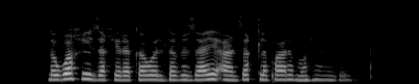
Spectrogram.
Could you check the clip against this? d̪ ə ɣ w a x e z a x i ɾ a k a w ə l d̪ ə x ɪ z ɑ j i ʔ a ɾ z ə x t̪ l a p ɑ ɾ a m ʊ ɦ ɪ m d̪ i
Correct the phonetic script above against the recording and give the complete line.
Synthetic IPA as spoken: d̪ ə ɣ w a x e z a x i ɾ a k a w ə l d̪ ə ɣ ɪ z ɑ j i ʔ a ɾ z ə x t̪ l a p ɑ ɾ a m ʊ ɦ ɪ m d̪ i

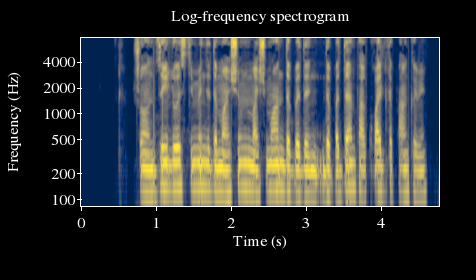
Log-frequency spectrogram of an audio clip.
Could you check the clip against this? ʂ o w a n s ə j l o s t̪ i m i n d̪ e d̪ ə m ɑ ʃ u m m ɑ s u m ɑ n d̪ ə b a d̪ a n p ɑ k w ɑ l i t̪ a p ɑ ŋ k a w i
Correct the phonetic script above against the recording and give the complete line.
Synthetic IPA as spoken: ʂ o w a n z ə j l o s t̪ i m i n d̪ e d̪ ə m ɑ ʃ u m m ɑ ʃ u m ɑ n d̪ ə b a d̪ a n p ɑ k w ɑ l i t̪ a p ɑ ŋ k a w i

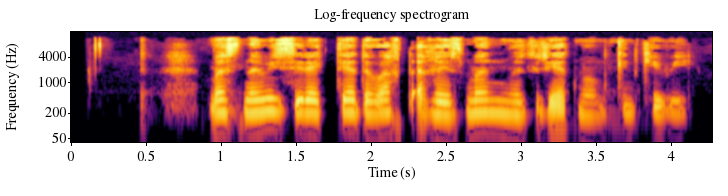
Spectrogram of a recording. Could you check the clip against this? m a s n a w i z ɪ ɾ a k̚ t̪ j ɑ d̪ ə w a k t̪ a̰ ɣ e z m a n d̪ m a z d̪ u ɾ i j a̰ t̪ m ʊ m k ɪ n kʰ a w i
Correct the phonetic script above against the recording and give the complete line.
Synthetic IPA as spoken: m a s n a w i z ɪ ɾ a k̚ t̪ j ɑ d̪ ə w a x t̪ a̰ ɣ e z m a n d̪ m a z d̪ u ɾ i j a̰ t̪ m ʊ m k ɪ n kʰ a w i

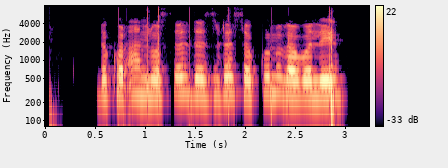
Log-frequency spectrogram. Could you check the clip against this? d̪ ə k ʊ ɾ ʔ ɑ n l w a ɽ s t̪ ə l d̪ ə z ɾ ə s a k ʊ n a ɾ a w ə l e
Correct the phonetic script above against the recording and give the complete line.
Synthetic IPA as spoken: d̪ ə k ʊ ɾ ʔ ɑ n l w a s t̪ ə l d̪ ə z ɽ ə s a k u n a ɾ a w ə l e

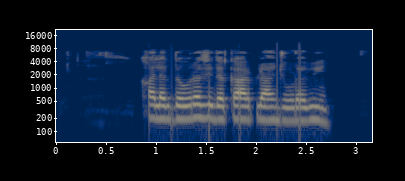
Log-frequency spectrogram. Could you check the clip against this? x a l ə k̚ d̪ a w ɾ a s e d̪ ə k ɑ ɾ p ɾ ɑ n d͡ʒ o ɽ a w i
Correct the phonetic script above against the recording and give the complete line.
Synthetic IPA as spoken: x a l ə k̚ d̪ ə w ɾ a z e d̪ ə k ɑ ɾ p l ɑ n d͡ʒ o ɽ a w i

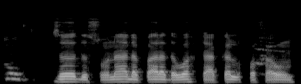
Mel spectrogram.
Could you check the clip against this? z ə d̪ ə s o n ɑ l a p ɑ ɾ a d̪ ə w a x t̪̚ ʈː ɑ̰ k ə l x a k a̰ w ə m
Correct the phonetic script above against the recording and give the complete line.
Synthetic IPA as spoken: z ə d̪ ə s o n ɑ l a p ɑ ɾ a d̪ ə w a x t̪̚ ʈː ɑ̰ k ə l x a x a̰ w ə m

